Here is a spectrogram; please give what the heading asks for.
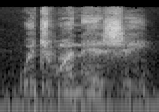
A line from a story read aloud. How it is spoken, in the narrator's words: whispered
